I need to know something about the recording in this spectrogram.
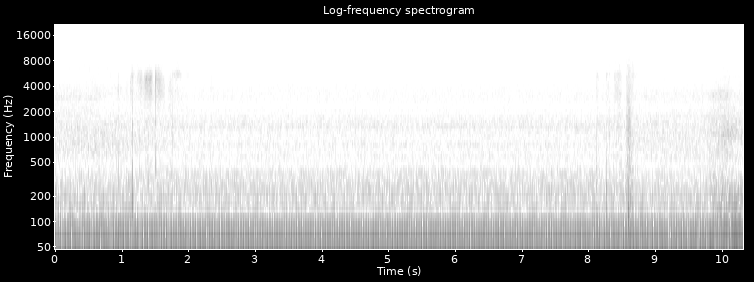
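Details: VW Touran 1.9 TDI diesel idling with a regular lumpy beat, about three pulses a second; cylinder 3 misfire code logged, cause not confirmed.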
